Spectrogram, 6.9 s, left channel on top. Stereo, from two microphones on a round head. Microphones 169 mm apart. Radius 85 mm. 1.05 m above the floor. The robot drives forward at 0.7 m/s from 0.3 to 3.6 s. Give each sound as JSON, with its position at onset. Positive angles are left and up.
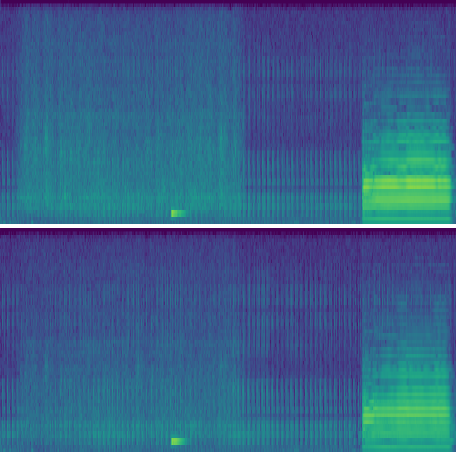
{"t": 2.6, "sound": "a cowbell", "side_deg": 0, "distance_m": 1.6}
{"t": 5.4, "sound": "a trumpet", "side_deg": 0, "distance_m": 1.1}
